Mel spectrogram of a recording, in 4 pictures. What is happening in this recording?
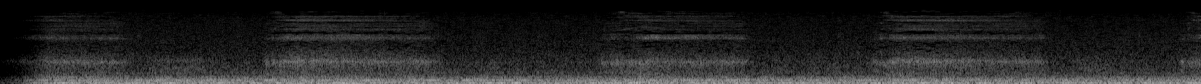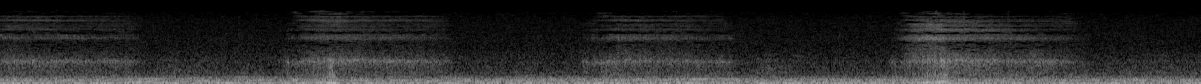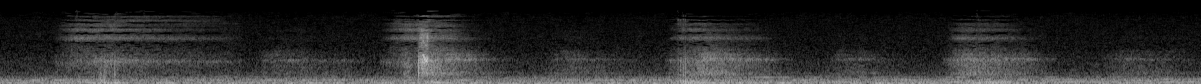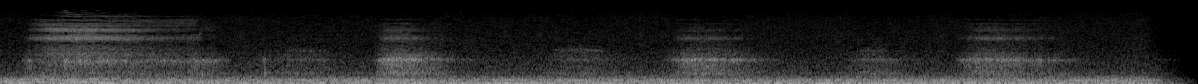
I fell asleep without switching off my Olympus WS-100 so it kept on recording for more then two hours. This is 48 seconds of that recording. You hear the usual urban rumour at night through the open window.
human, body, breath, bed, nature, noise, lofi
